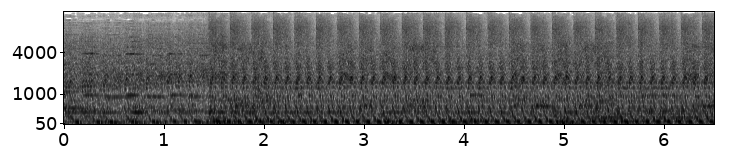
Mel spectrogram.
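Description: Speedcore electronic music: a very fast, evenly repeating distorted kick drum at about four to five hits a second. It comes in at full force about a second and a half in, under sustained synth notes.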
